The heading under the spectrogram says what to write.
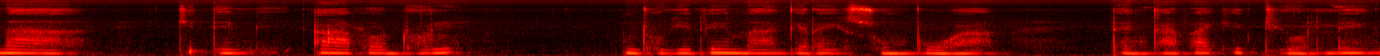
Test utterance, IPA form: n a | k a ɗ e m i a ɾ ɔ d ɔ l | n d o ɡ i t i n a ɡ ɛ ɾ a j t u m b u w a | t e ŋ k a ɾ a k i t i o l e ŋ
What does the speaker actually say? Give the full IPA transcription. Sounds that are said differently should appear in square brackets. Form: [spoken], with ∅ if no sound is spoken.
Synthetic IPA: n a | k [i] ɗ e m i a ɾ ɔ d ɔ l | n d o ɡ i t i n a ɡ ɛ ɾ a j [s] u m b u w a | t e ŋ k a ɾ a k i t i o l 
